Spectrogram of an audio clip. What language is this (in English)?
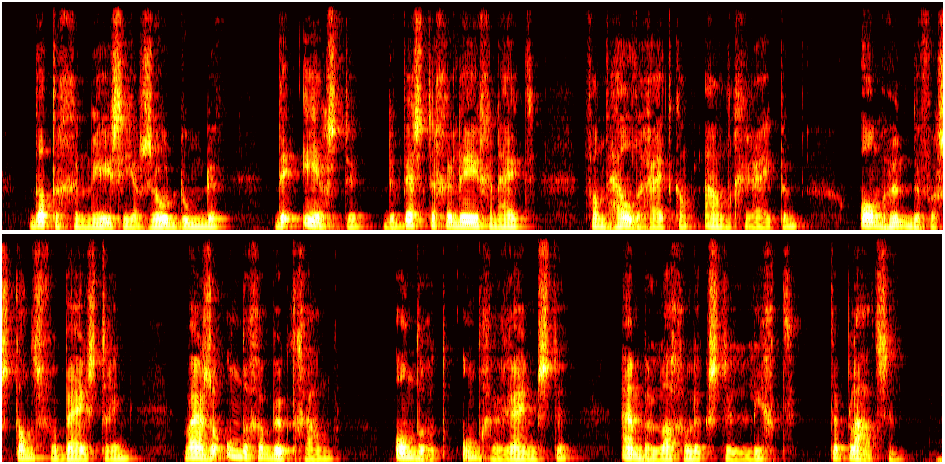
Dutch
